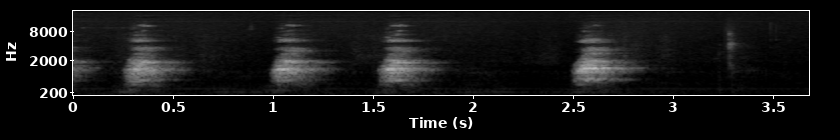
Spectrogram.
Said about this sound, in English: My dog right now is being ornery and trying to get me to cater to his will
